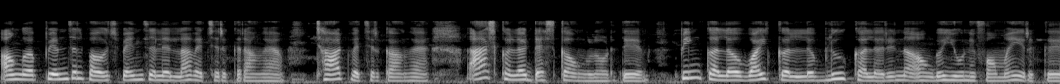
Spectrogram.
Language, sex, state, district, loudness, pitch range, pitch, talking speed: Tamil, female, Tamil Nadu, Nilgiris, -18 LUFS, 170-220 Hz, 190 Hz, 120 wpm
